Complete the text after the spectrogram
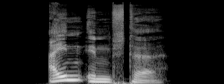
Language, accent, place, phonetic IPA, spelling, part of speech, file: German, Germany, Berlin, [ˈaɪ̯nˌʔɪmp͡ftə], einimpfte, verb, De-einimpfte.ogg
- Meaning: inflection of einimpfen: 1. first/third-person singular dependent preterite 2. first/third-person singular dependent subjunctive II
